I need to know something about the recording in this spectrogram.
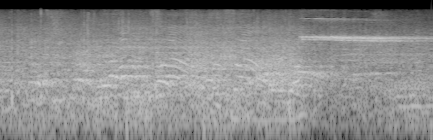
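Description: Many overlapping voices of spectators and coaches, echoing in a large hall. A steady high tone starts about three seconds in and holds to the end.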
